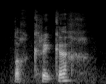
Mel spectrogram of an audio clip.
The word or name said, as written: Loch Creagach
